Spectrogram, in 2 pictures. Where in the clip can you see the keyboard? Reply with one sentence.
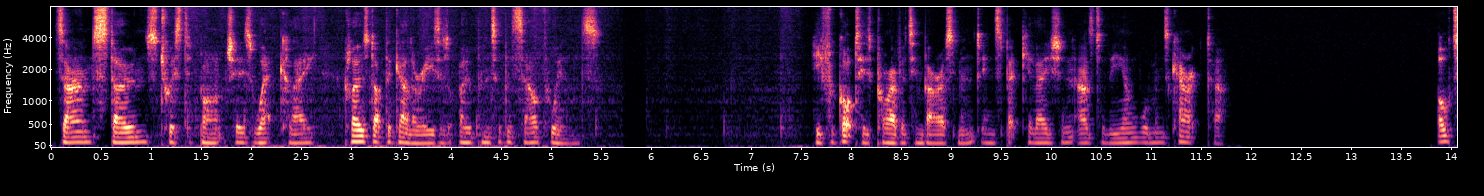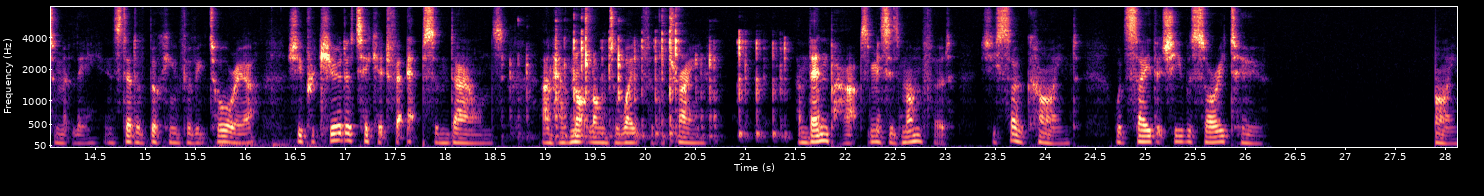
You can hear the keyboard from 14.8 to 16.6 s and from 18.5 to 21.4 s.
